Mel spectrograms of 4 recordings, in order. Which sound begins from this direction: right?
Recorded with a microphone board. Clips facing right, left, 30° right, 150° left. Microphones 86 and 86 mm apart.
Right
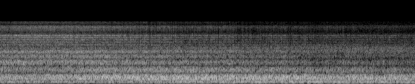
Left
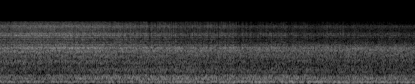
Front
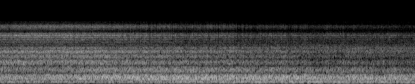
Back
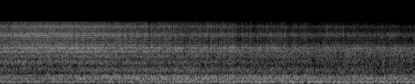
An aircraft, at 0.0 s.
